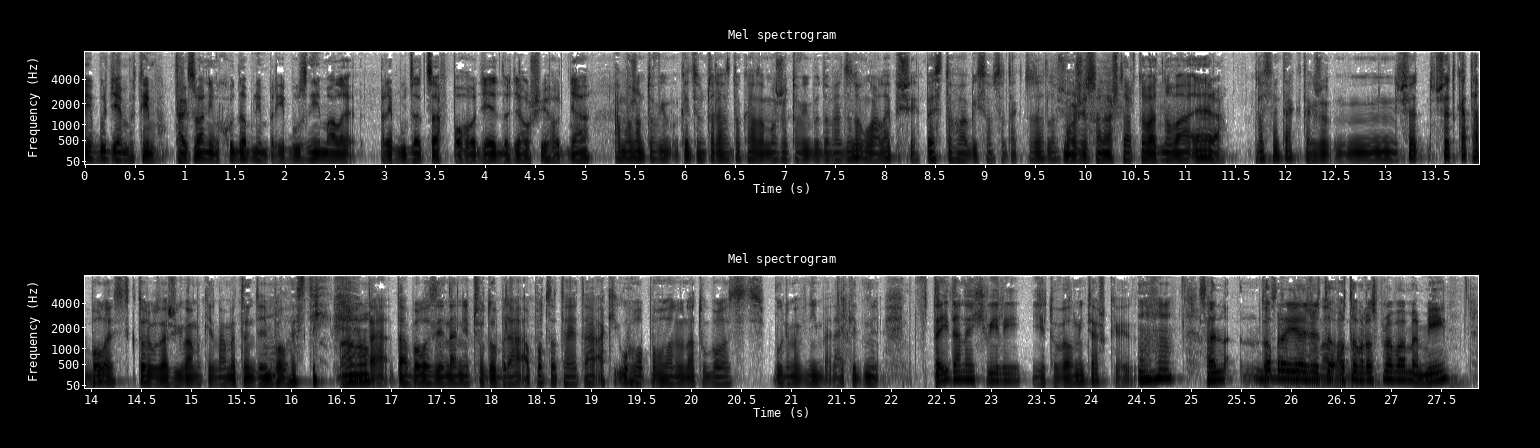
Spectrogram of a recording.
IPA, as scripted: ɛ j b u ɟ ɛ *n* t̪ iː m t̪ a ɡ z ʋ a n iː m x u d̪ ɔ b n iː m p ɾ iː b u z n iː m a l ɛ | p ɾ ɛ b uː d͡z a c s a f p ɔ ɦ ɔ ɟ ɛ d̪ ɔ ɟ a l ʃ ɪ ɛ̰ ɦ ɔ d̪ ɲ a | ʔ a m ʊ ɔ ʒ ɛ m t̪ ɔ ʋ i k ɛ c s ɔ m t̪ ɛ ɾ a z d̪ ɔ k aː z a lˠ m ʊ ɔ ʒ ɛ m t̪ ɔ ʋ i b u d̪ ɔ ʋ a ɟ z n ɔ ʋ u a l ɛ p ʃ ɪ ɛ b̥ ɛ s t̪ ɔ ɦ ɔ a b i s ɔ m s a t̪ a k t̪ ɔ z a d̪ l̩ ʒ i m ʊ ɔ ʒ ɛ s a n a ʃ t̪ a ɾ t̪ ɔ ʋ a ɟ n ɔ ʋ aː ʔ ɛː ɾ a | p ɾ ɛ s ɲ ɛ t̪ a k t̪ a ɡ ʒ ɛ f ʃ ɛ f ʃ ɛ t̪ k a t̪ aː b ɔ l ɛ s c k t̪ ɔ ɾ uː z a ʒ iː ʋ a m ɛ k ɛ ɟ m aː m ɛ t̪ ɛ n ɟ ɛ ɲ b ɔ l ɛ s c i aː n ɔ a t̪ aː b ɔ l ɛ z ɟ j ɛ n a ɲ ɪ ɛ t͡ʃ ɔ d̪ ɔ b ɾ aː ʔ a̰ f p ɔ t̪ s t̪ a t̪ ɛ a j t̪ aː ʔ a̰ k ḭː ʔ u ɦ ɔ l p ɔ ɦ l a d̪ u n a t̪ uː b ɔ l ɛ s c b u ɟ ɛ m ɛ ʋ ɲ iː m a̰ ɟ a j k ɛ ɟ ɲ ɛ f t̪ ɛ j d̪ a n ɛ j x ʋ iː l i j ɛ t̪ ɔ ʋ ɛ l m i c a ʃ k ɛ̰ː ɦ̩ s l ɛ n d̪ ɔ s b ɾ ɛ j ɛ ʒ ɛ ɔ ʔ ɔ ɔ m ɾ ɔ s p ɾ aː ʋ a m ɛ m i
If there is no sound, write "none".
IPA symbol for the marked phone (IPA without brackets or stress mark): m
